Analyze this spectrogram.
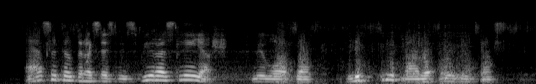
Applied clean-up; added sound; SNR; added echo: neural separator model SepFormer DNS4.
